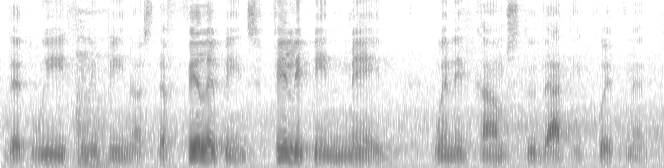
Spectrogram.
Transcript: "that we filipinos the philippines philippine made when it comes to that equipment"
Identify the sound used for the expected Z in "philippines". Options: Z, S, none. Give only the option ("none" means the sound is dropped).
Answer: S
